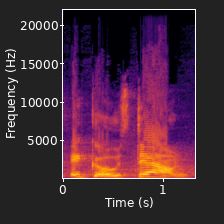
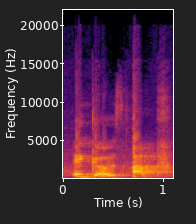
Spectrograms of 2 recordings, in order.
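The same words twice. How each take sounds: First: "down" drawn out and dropping; falling intonation. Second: "up" lifted at the end; rising intonation. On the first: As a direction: slowly let the voice sink on "down". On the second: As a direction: let the voice climb on "up". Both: Shown as a demonstration.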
